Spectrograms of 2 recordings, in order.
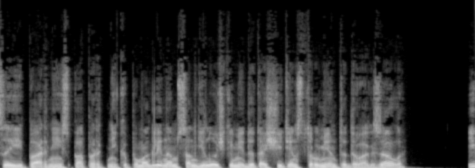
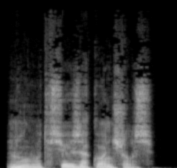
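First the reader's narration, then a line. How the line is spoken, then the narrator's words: Quiet. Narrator (Russian): тихо проговорил Бельфигор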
